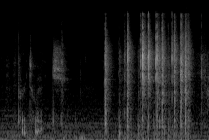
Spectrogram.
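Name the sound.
tarot cards being shuffled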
